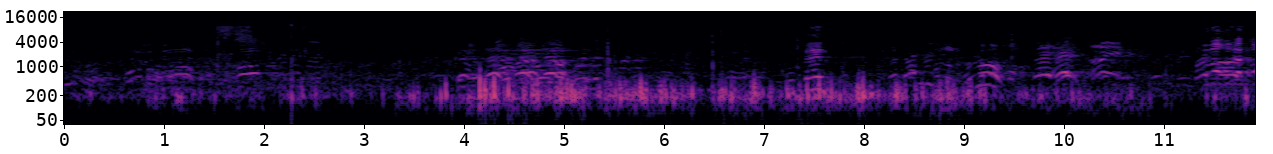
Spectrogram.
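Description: Young men shout to each other from a distance, outdoors on an open field.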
